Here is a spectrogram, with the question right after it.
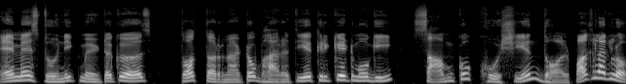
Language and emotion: Goan Konkani, happy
